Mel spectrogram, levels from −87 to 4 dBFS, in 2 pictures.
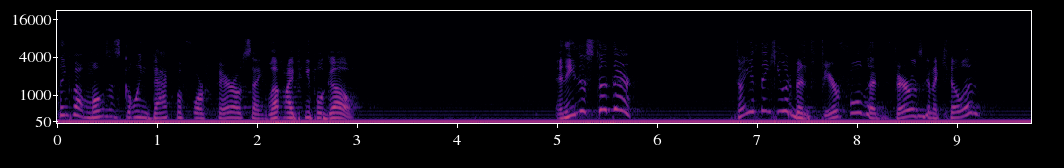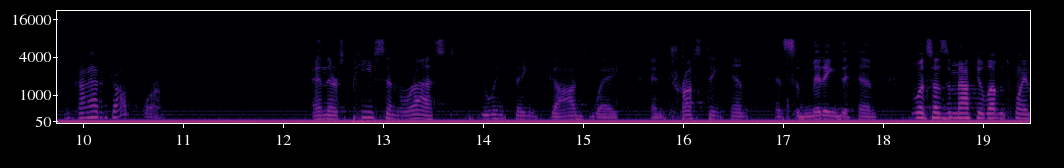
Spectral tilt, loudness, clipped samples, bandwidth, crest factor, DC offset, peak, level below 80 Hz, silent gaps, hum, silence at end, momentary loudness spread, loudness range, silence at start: -6 dB/octave; -50 LUFS; under 0.1%; 8 kHz; 20 dB; under 0.1%; -28 dBFS; -50 dBFS; none; none; 0 s; 8 LU; 5 LU; 0 s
